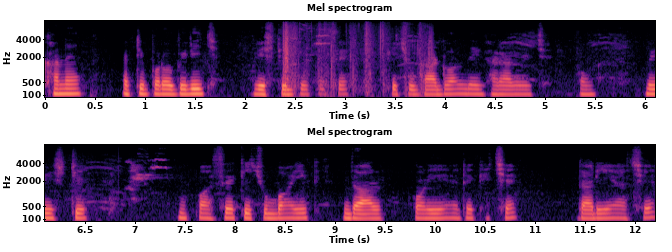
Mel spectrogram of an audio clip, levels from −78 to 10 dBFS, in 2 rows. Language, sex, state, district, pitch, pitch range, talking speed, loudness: Bengali, male, West Bengal, Purulia, 135 Hz, 130-140 Hz, 80 wpm, -20 LUFS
